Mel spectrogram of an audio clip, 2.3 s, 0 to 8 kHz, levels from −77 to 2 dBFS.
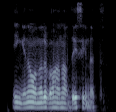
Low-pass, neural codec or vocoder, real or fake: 7.2 kHz; none; real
